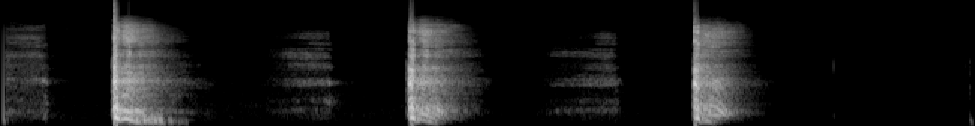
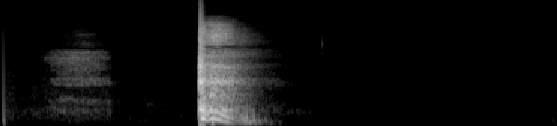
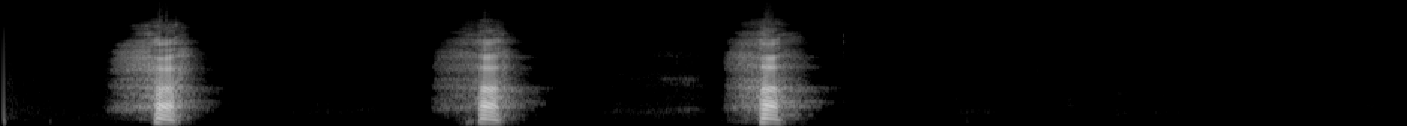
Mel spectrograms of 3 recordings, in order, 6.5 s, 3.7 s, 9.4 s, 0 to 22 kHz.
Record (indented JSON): {
  "three_cough_length": "6.5 s",
  "three_cough_amplitude": 32768,
  "three_cough_signal_mean_std_ratio": 0.21,
  "cough_length": "3.7 s",
  "cough_amplitude": 32768,
  "cough_signal_mean_std_ratio": 0.17,
  "exhalation_length": "9.4 s",
  "exhalation_amplitude": 32699,
  "exhalation_signal_mean_std_ratio": 0.17,
  "survey_phase": "beta (2021-08-13 to 2022-03-07)",
  "age": "45-64",
  "gender": "Male",
  "wearing_mask": "No",
  "symptom_cough_any": true,
  "symptom_runny_or_blocked_nose": true,
  "symptom_sore_throat": true,
  "symptom_headache": true,
  "smoker_status": "Never smoked",
  "respiratory_condition_asthma": false,
  "respiratory_condition_other": false,
  "recruitment_source": "Test and Trace",
  "submission_delay": "2 days",
  "covid_test_result": "Positive",
  "covid_test_method": "RT-qPCR",
  "covid_ct_value": 20.4,
  "covid_ct_gene": "ORF1ab gene",
  "covid_ct_mean": 21.1,
  "covid_viral_load": "120000 copies/ml",
  "covid_viral_load_category": "Low viral load (10K-1M copies/ml)"
}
